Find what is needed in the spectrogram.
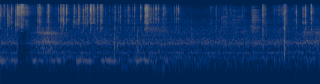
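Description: Utility knife cutting and scraping at a cardboard box's seal, with handling of the box: a run of short scratches and clicks over the first three seconds or so, then only a few.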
